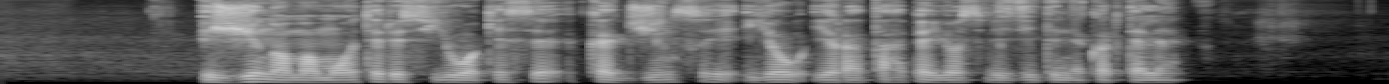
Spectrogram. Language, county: Lithuanian, Panevėžys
